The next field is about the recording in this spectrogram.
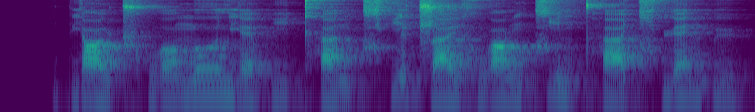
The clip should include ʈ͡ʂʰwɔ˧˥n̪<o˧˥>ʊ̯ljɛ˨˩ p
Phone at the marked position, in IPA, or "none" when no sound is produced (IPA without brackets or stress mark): o˥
